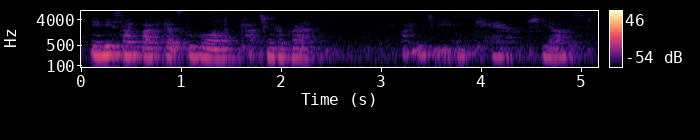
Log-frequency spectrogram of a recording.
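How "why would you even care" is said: bitter whispered question. Acted. Captive Amy whispering bitterly to her guard. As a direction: breathe it out, exhausted.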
